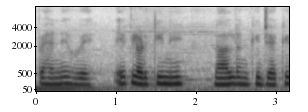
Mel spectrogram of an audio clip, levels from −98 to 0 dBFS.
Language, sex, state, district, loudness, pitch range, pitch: Hindi, female, Bihar, West Champaran, -17 LUFS, 180-195 Hz, 190 Hz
